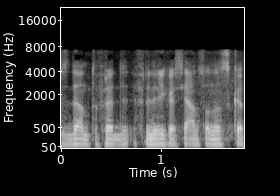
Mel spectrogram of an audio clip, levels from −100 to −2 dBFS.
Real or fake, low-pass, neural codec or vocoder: real; 7.2 kHz; none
